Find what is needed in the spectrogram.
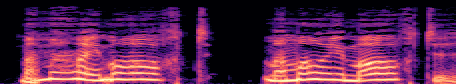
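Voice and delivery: put-on very high-pitched, wailing child's voice; sobbing child. A narrator's reading. Eldest child beside collapsed mother, high sobbing cry. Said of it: "sanglotait l'aîné".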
